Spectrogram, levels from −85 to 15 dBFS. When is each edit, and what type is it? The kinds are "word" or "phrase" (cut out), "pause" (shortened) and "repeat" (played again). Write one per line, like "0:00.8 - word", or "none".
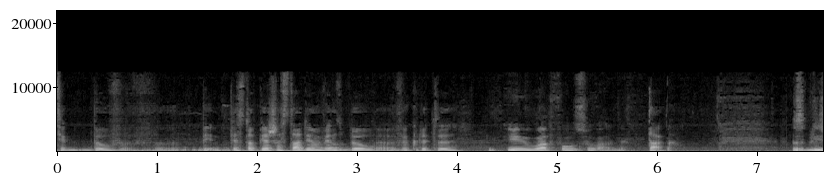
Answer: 0:03.2 - word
